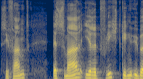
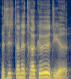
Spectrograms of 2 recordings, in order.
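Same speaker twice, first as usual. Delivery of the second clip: high, louder cry of dismay; exclaimed; 8 semitones higher, 5 dB louder than usual. A narrator's reading. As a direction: throw it out as a lament. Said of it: "rief Frau Miller aus".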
